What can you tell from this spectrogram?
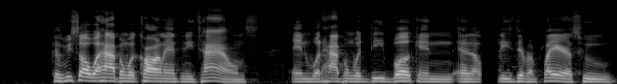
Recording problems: audio cutting out; at 5 s

